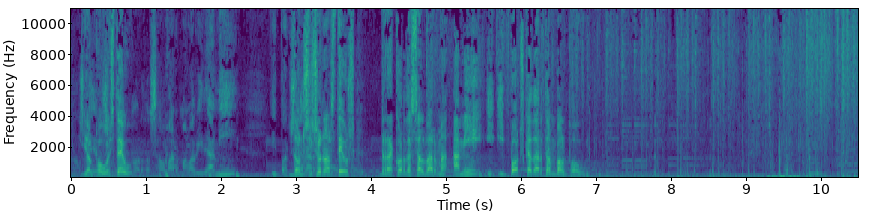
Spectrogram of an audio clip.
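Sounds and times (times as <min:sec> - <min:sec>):
speech: 0:00.2 - 0:07.2
hoofbeats of several horses galloping: 0:04.7 - 0:10.4.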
